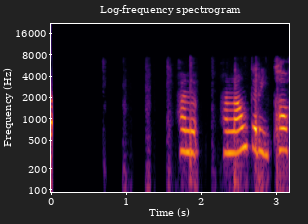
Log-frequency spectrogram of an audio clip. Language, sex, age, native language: Icelandic, female, 10, Icelandic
